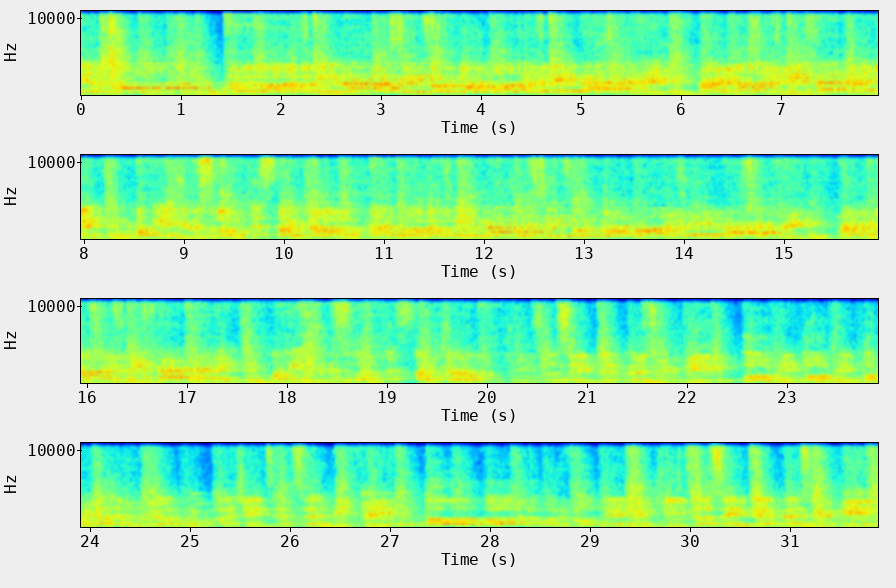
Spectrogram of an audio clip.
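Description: A mixed choir of men's and women's voices singing a sacred song together, with notes held and moving line by line.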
